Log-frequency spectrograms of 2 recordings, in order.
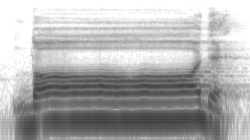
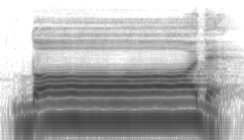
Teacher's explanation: জিহ্বার গোড়ার কিনারা সামনের উপরের দুই দাঁতের গোড়ার সঙ্গে লাগিয়ে উচ্চারিত হয় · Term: দদের মাখরাজ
